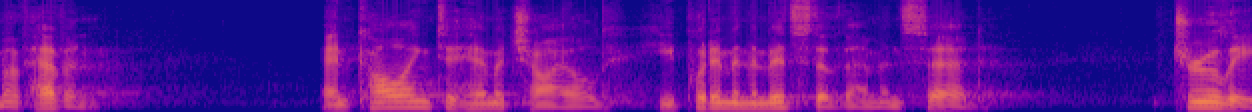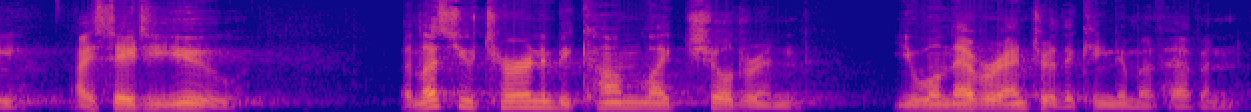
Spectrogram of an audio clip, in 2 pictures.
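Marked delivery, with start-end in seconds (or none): none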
